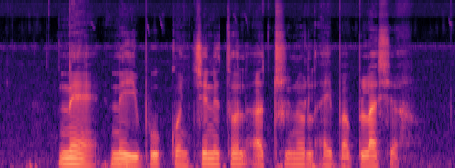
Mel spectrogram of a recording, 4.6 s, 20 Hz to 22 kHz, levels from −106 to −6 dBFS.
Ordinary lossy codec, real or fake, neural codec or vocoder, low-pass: none; real; none; none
